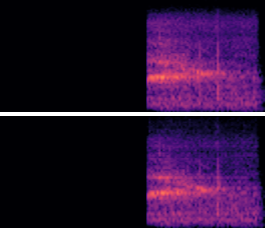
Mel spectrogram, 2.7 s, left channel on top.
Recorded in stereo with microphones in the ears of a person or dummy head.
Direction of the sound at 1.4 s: 25° left (ahead or behind).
